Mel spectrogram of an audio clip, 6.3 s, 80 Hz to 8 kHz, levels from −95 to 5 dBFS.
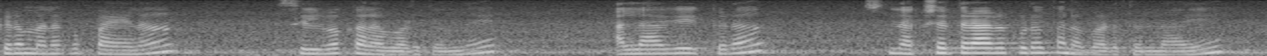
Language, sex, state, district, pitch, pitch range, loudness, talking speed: Telugu, female, Telangana, Mahabubabad, 245 Hz, 220-295 Hz, -21 LUFS, 95 wpm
